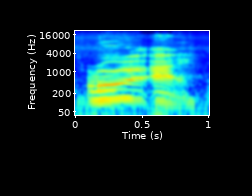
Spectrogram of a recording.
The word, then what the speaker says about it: Rührei: So you have to separate it, Rühr, and then Ei. Rührei. Yeah. Rührei. Yeah, that wasn't so Rührei.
